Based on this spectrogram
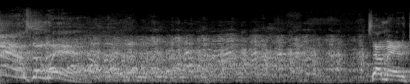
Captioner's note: audience laughing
